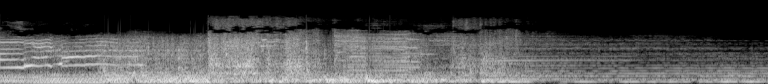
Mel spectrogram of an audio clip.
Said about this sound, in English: For a long moment, there was nothing but a vague blackness all about me, and the sound of our crack-up seemed to roll and echo almost dreamily back and forth in the deep recesses of my mind.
